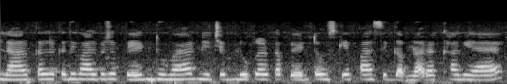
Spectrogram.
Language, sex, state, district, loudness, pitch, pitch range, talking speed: Hindi, female, Uttar Pradesh, Lucknow, -13 LUFS, 230 Hz, 225-235 Hz, 250 wpm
